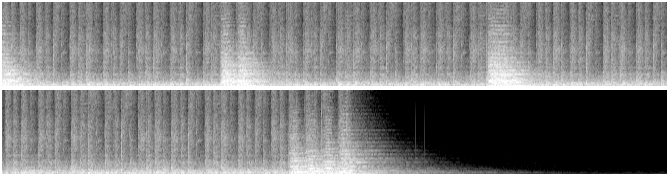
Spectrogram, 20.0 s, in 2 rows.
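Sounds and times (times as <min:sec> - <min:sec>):
funky percussion: 0:00.0 - 0:15.8.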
